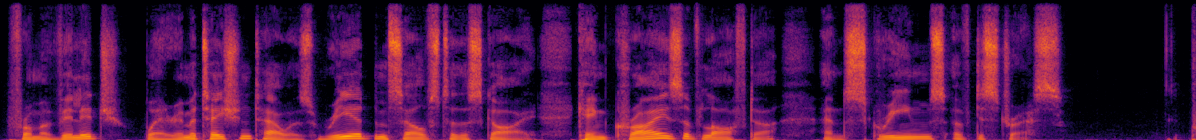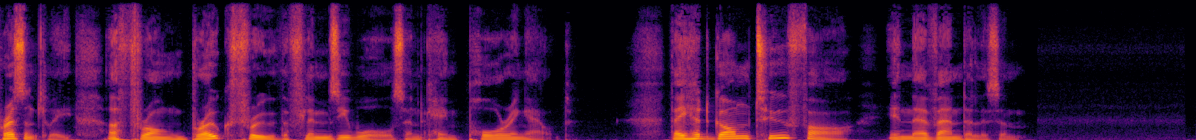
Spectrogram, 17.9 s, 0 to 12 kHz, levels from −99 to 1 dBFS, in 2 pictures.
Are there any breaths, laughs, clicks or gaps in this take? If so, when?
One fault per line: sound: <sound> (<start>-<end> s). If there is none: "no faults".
no faults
